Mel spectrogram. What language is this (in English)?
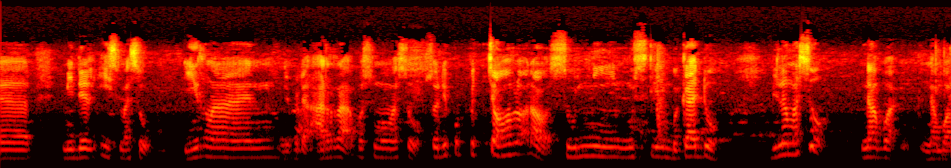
Malay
